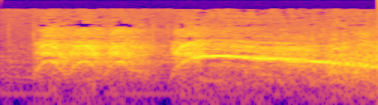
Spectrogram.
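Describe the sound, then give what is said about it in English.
A puppy yips and barks, loud and insistent: a quick burst of high-pitched yaps, a brief pause, then a longer, drawn-out yelp that slides downward in pitch. “He's a minor. I mean, he's only a pup. Shut up, Tiger.”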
